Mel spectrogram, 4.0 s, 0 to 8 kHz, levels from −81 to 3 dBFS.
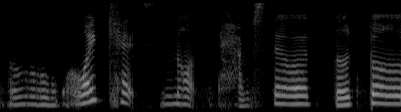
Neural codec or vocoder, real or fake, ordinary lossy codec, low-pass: codec, 16 kHz, 1.1 kbps, Voila-Tokenizer; fake; none; none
